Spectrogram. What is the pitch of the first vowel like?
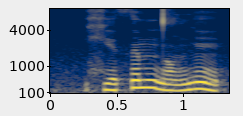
low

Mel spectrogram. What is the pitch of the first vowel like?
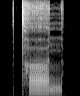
low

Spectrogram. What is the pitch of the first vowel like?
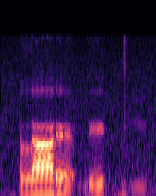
high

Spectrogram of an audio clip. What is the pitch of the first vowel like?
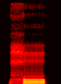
high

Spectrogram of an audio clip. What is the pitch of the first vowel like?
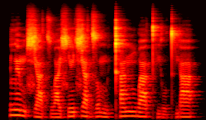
falling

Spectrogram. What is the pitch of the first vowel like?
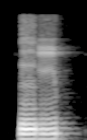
rising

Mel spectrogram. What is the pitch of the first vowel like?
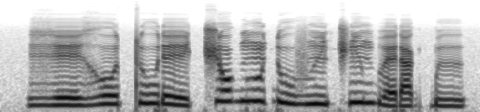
low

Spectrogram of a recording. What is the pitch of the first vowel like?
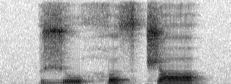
low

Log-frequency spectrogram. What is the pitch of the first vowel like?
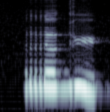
high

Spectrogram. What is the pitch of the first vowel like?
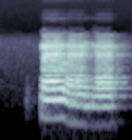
high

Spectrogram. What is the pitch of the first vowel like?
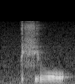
low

